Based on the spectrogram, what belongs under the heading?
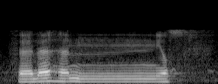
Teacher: نحقق صفه الهمس ان هو جريان النفس اثناء النطق بالفاء، وايضا الرخاوه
